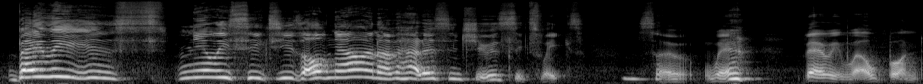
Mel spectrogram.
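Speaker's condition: Cerebral palsy; full-time wheelchair user

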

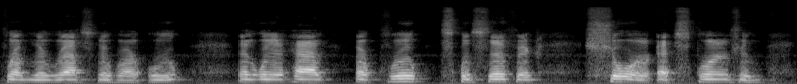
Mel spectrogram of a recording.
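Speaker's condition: Treacher Collins syndrome; wears hearing aid

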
